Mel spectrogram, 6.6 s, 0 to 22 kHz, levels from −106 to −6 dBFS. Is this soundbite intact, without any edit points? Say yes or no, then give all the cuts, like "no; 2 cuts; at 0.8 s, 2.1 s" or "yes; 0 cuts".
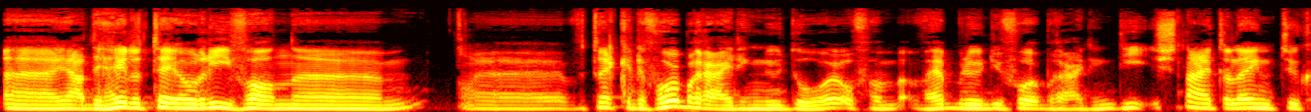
yes; 0 cuts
